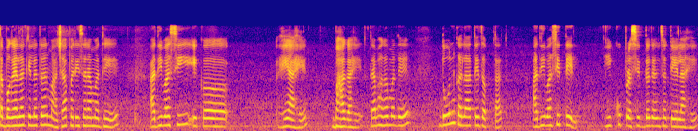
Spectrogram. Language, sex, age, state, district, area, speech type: Marathi, female, 18-30, Maharashtra, Raigad, rural, spontaneous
